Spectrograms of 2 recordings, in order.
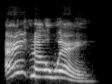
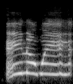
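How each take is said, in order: First: Still emphatic. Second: Emphatic disbelief. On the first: Repeats the disbelief, coming down. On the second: Emphatic disbelief about broke Carmen. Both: Real, not acted.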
